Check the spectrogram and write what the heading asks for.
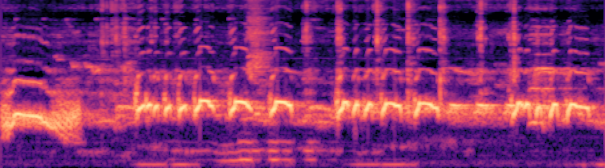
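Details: Zebra dove (perkutut) song: a long rising-falling coo, then a run of quick rolling, bubbling notes near one pitch, given in clustered bursts, with faint low thumps underneath.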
